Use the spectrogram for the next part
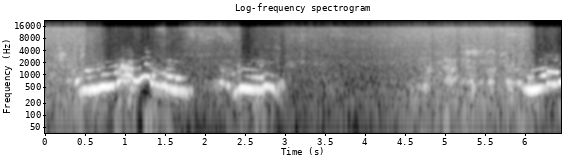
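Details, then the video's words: During her bath and blowout, a female Siberian Husky named Mila makes warbling, wavering vocal sounds in short bursts. A quieter stretch follows, then another brief cry, all over a steady hiss. "Talking Husky FURNADO Bath and Blowout"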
